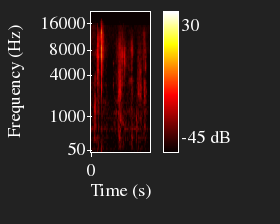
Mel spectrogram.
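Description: Crunchy air-fried fries get bitten and chewed close up, a few quiet crisp crunches in quick succession, with no talking.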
